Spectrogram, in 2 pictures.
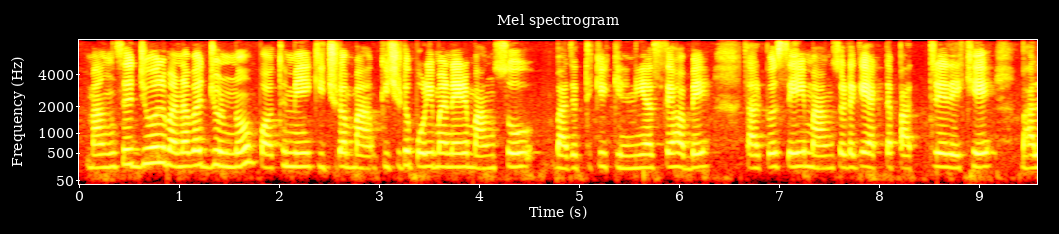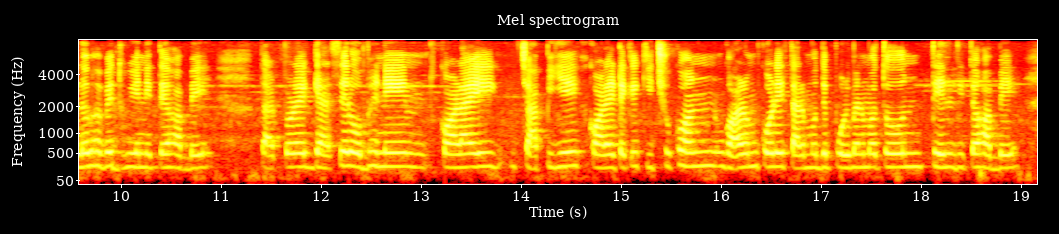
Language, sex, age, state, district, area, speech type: Bengali, female, 18-30, West Bengal, Paschim Bardhaman, urban, spontaneous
